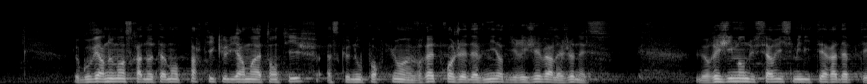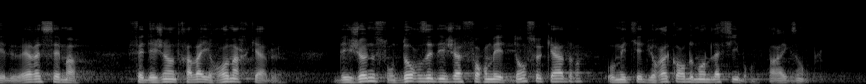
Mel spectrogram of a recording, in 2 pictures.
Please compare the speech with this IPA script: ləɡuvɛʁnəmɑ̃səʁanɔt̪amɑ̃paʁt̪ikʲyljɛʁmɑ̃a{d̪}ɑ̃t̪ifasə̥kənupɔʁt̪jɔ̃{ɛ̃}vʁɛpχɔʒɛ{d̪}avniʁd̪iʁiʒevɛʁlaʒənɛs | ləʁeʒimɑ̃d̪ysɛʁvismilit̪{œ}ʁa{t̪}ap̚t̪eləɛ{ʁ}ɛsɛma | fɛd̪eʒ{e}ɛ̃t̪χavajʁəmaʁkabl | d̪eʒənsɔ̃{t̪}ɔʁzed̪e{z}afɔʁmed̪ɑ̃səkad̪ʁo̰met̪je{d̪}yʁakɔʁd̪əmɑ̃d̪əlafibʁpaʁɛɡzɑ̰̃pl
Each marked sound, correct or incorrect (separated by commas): incorrect, correct, correct, incorrect, incorrect, correct, incorrect, incorrect, incorrect, correct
